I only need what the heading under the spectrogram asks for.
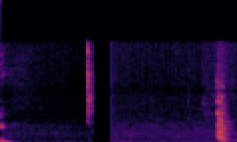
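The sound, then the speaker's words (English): Two quick, raspy pulls of a sweatshirt zipper being fiddled with, about a second apart, fairly quiet against a low background hum. “Once you hear this sound in the background, that's me fiddling with my sweatshirt zipper.”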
